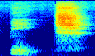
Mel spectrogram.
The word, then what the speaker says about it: beach: You need to have a long E sound, okay? So I want to see you kind of smiling when you say this word. Beach.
